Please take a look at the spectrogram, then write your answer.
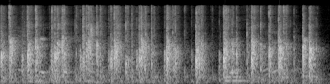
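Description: A crowd applauds steadily, many hands clapping at once in a dense, sustained burst with slight swells in intensity, fairly close and loud throughout.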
